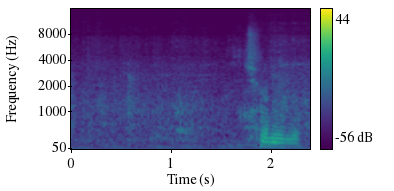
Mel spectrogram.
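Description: Faint, steady outdoor background noise, then a voice begins speaking near the end.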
